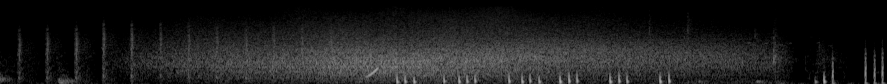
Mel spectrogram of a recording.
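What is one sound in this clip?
Waves wash softly against a shore.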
